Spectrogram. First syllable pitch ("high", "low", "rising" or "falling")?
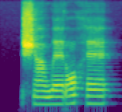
low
